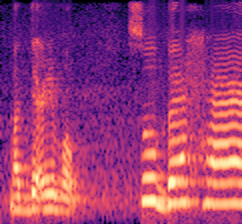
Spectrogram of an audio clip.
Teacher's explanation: ഹ ഫതഹ തൻവീനിൽ നിർത്തുമ്പോൾ 2 കൗണ്ട് നീട്ടി നിർത്തുക.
